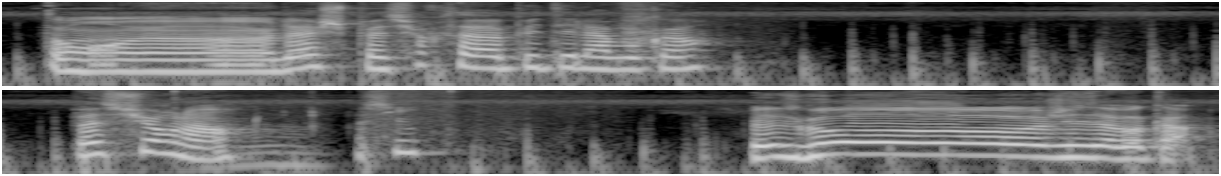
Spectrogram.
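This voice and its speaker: A young woman chatting excitedly while playing a game on a livestream and talking to her in-game pets and her chat. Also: a little high, unhurried, gravelly, long pauses. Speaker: streamer. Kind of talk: casual Minecraft livestream commentary.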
